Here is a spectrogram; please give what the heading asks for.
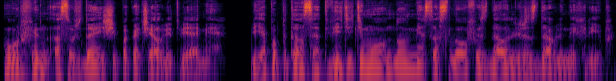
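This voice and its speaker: A man reading a first-person audiobook with an expressive, animated delivery. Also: deep voice, fairly quick, dry recording, studio quality. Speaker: audiobook narrator. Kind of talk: scripted first-person narration.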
